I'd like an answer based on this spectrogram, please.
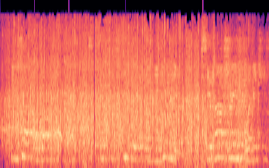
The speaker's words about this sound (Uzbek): Ravil G'aynuddin bu tabrikdan keyin Sergey Sobyanin boshqarayotgan Moskva hokimiyati kuni kecha jome masjidi qurilishini davom ettirishga ruxsat berganini ovoza qilishi bilan gulduros qarsaklar yangradi.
